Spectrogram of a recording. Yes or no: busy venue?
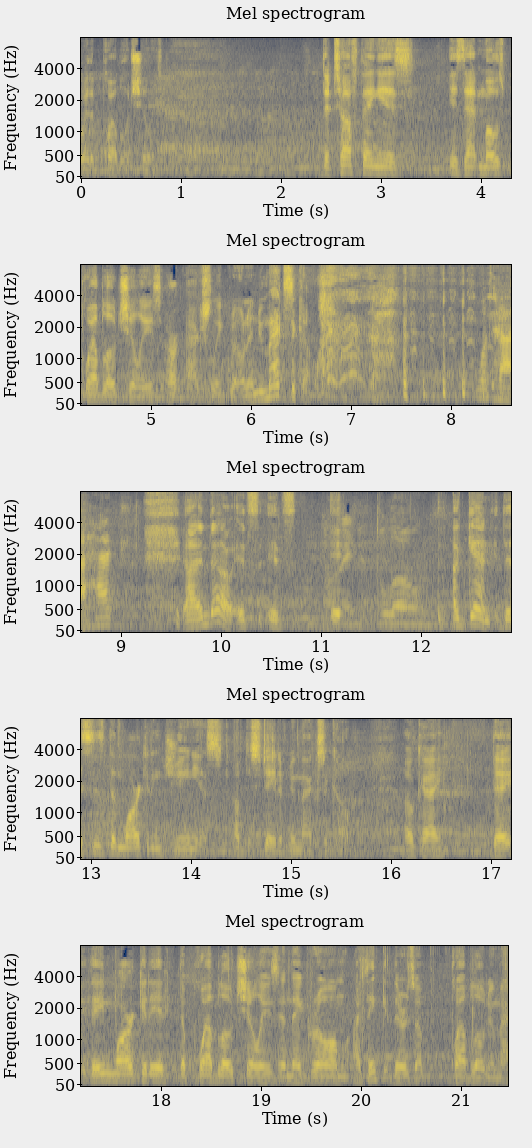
yes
